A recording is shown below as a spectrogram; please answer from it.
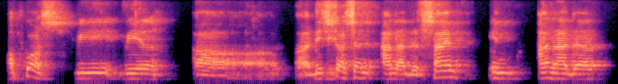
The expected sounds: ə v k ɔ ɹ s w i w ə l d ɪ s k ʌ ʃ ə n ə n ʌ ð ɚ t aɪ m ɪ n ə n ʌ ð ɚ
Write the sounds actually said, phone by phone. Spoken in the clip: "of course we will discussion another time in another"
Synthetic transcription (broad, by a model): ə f k ɔ ɹ s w i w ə l d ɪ s k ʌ s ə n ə n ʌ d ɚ s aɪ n ɪ n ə n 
